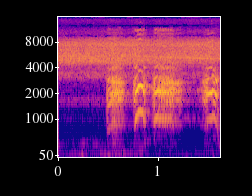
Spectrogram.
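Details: Decoy red junglefowl at dawn-time luring session gives a single clipped crow of four syllables, about one second long, loudest on the second syllable, heard through persistent heavy hiss.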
